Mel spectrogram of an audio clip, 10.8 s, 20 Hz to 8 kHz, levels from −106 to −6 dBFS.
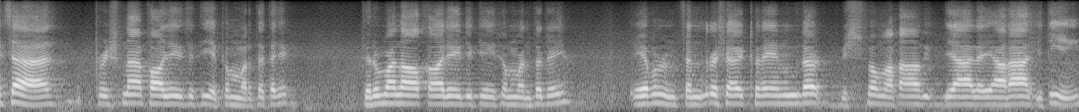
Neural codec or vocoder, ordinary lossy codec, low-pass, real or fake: codec, 16 kHz, 0.5 kbps, FunCodec, trained on Chinese and English, 25 frames a second; none; none; fake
